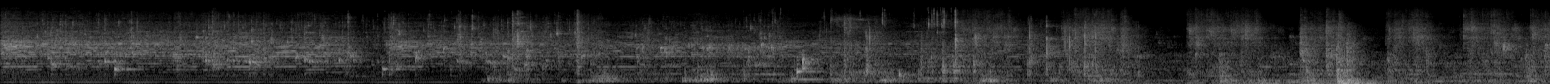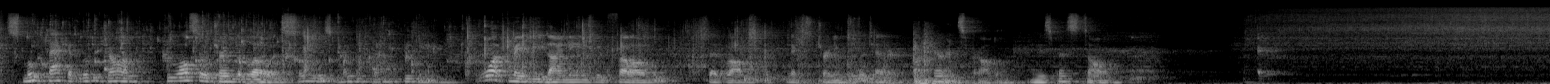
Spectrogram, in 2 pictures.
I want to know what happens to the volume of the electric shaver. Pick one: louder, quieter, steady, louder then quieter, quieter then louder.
quieter.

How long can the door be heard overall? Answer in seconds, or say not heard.
3 s.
